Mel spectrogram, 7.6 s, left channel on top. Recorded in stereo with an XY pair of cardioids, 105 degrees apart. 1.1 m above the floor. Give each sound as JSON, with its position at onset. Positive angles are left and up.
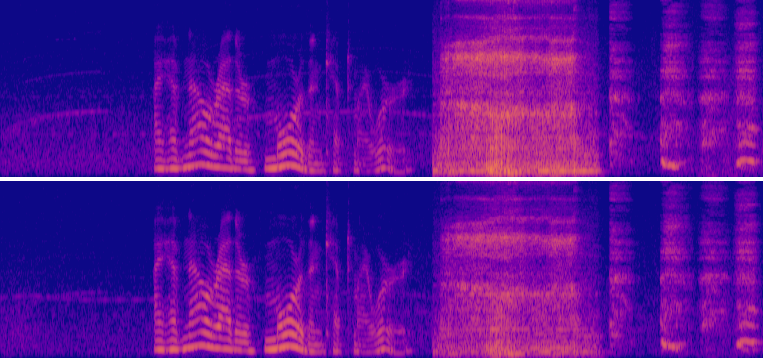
{"t": 1.5, "sound": "a man speaking", "azimuth_deg": -15, "distance_m": 0.9}
{"t": 4.3, "sound": "snoring", "azimuth_deg": 55, "distance_m": 0.6}
{"t": 6.1, "sound": "breathing", "azimuth_deg": 20, "distance_m": 1.9}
